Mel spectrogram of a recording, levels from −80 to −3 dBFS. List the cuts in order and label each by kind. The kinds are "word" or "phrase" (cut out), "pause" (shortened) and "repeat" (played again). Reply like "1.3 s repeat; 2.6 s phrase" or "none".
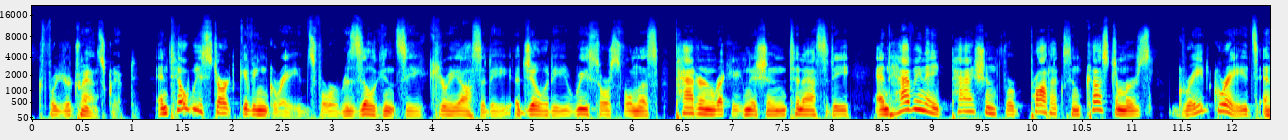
1.1 s pause; 6.4 s pause; 8.3 s pause; 11.3 s pause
